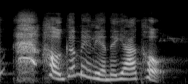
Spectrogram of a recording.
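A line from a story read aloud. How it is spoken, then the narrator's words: Hearty laughing, offstage. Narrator (Chinese): 山石背后哈哈的笑道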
